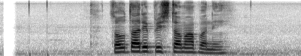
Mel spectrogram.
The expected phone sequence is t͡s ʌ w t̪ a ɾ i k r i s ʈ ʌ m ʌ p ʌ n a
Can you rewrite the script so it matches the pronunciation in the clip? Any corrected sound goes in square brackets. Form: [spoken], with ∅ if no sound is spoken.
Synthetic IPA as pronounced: t͡s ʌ w t̪ a ɾ i [p] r i s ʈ ʌ m [a] p ʌ n [i]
